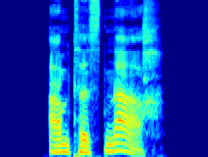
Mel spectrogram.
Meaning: inflection of nachahmen: 1. second-person singular preterite 2. second-person singular subjunctive II
- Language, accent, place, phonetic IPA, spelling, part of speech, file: German, Germany, Berlin, [ˌaːmtəst ˈnaːx], ahmtest nach, verb, De-ahmtest nach.ogg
